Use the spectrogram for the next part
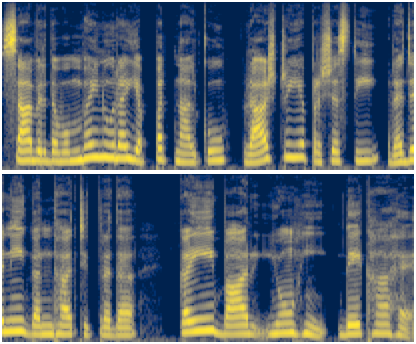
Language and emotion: Kannada, neutral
